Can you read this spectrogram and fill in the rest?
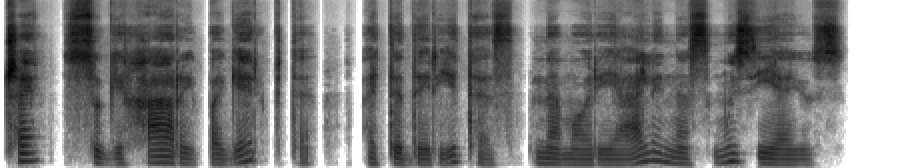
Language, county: Lithuanian, Vilnius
